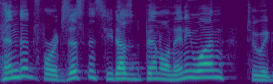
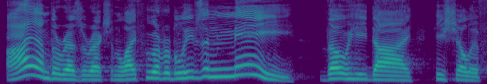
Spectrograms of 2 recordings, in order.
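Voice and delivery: preaching quote; 5 dB louder than usual. Acted. Preacher quoting Jesus emphatically.

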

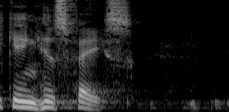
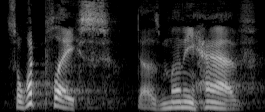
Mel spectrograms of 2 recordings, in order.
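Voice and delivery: ordinary talk

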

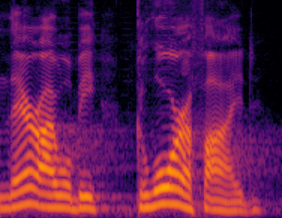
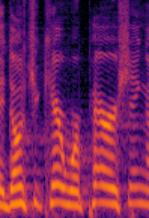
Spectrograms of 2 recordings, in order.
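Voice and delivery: pleading cry; 5 semitones higher, 5 dB louder than usual. Acted. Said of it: "and they say".

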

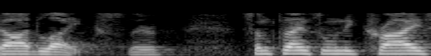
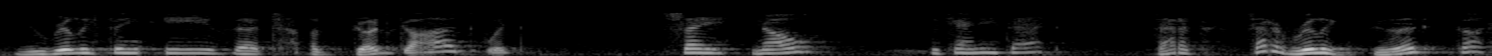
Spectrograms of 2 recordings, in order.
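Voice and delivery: soft, sly serpent voice, much quieter; devil tempting Eve; 10 dB quieter than usual. Acted. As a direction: hush it like a tempter whispering to Eve. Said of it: "the old lie of the devil in the garden".

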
